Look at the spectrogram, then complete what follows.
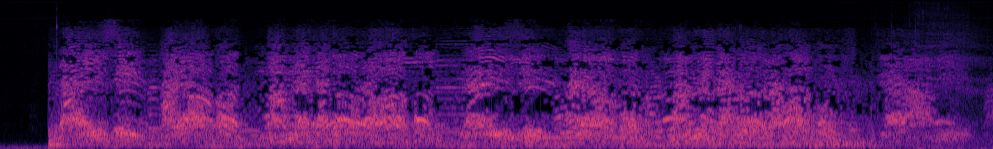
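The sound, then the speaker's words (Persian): Retirees chanting slogans in unison at a protest in Kermanshah, Iran, a loud crowd of voices shouting steadily for about ten seconds with rising and falling phrases. “این بازنشستگان از جمله در کرمانشاه شعار دادند”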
